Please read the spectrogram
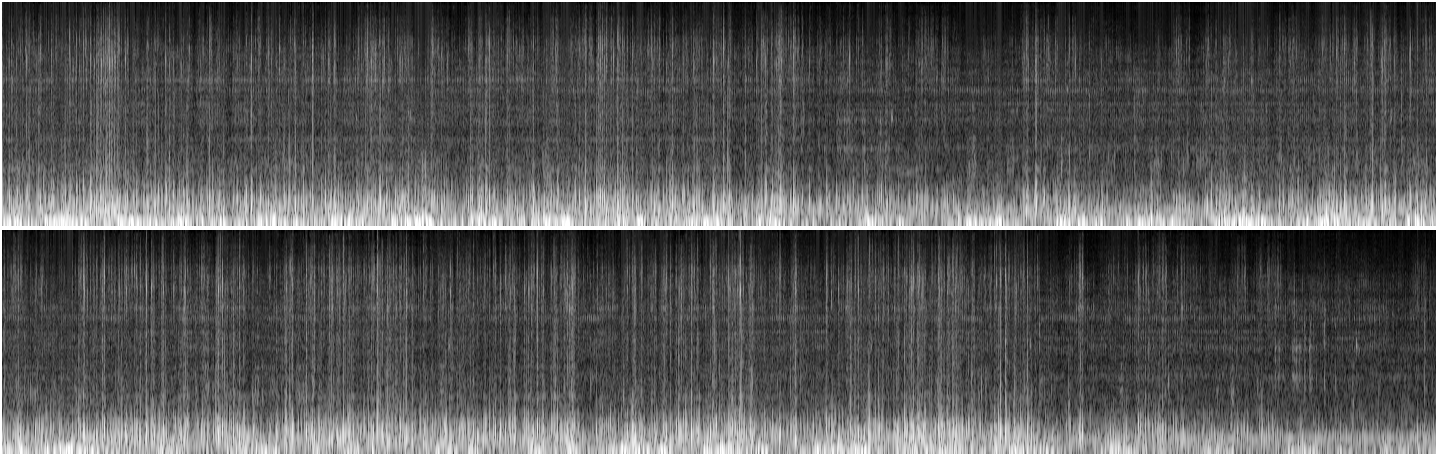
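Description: Wind buffeting the microphone of a camera mounted on a moving bicycle, a loud, continuous low rumble that rises and falls with the airflow.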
